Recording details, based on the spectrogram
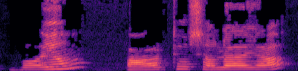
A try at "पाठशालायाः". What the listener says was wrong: পাঠশালায়াহ, madam বিসর্গ উচ্চারণ করতে হবে, নাহলে ভুল হয়ে যাবে। পাঠশালায়াহ।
